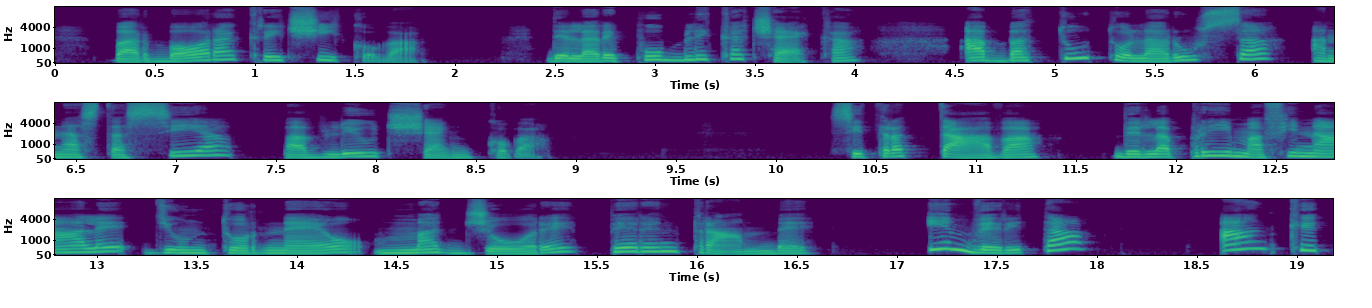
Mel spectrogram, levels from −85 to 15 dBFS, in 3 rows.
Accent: native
